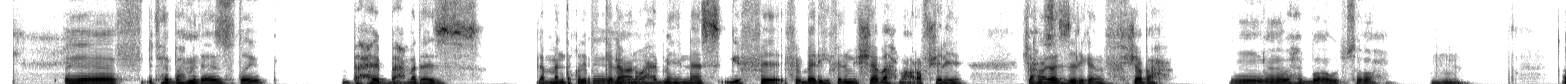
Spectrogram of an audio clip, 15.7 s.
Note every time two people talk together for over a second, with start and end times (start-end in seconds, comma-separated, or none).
none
